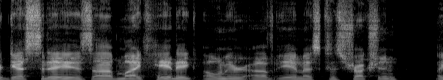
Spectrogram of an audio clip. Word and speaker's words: Hannig: number four our guest today is uh mike hanig owner of ams construction i guess i didn't ask you about the pronunciation which i normally do is did i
